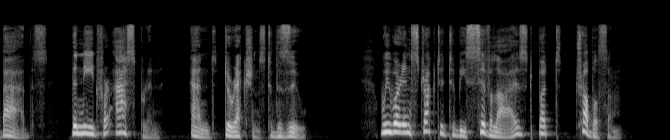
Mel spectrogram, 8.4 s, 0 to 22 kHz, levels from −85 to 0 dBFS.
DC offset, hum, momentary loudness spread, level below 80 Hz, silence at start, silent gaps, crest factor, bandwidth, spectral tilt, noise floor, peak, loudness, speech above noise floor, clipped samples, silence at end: under 0.1%; none; 20 LU; -62 dBFS; 0 s; none; 20 dB; 11 kHz; -5 dB/octave; -87 dBFS; -6 dBFS; -27 LUFS; 61 dB; under 0.1%; 0.65 s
